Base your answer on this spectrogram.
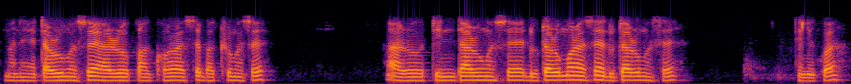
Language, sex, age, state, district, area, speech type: Assamese, male, 30-45, Assam, Sonitpur, rural, conversation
